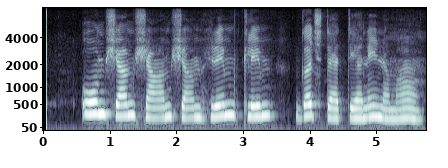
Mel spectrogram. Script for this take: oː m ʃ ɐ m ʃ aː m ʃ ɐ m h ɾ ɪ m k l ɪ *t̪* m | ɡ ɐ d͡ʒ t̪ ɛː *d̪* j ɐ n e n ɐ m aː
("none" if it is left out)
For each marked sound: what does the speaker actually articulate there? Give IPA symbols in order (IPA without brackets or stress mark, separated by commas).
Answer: none, t̪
